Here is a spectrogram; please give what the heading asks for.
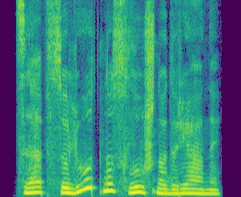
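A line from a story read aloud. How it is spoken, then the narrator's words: Elated, uplifted tone. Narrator (Ukrainian): піднесеним тоном підтвердив Голворд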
